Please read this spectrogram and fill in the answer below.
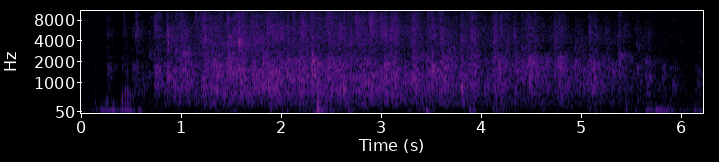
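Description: Audience applauding, starting about a second in and tapering off near the end.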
